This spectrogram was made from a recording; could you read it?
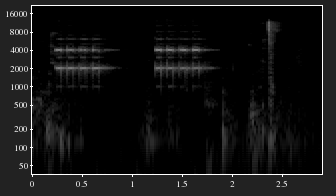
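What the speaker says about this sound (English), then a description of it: "that's the timer, the annoying timer" A timer alarm goes off during a conference session, sounding in two rapid, evenly pulsed beeping bursts followed by a brief higher chirp, fairly loud and close, with no talking over it.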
